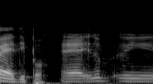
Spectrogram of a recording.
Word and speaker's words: Édipo: É Edipo ou Édipo? No Brasil é Édipo e na Itália é Edipo.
